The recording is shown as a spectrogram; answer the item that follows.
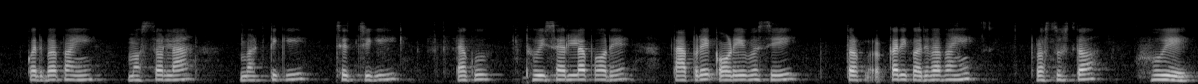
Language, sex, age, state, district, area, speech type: Odia, female, 30-45, Odisha, Nayagarh, rural, spontaneous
